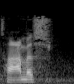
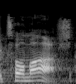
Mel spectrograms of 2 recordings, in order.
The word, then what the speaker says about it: Tomas: And by the way, I got to the bottom of the pronunciation business with Thomas, the artist formerly known as Thomas Wolde Tensai. He says he prefers to go by Tomas.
